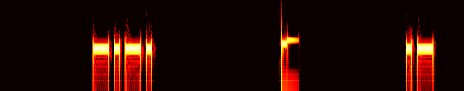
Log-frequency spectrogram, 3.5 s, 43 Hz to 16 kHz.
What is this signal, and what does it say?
Morse code, heard as a keyed tone, about 30 wpm, 700 Hz. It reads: C A
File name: Single-Letter-Number-30wpm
